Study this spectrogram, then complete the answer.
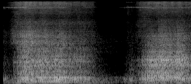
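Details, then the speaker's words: New LG WT7800CW direct-drive washer in the wash cycle makes a harsh grinding rub in two surges, one per stroke, worse with water plus or overfilling; a technician found a loose motor stator and broken rear suspension. "but as you can tell it's making that big noise and it only seems to happen when I use the water plus or if it fills too much"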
